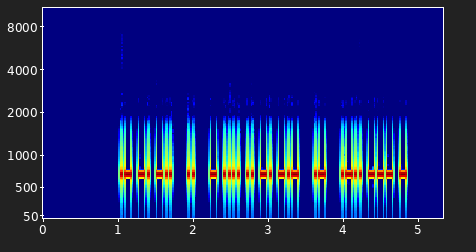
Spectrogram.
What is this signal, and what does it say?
Morse code, heard as a keyed tone, about 37 wpm, 700 Hz. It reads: AND I THINK A LOT
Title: Sets of 5 Words Encore2 40wpm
